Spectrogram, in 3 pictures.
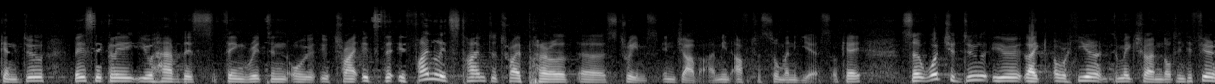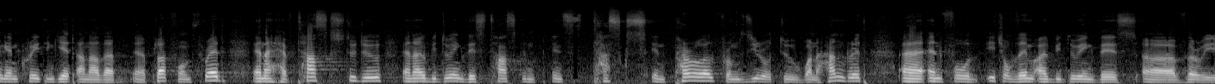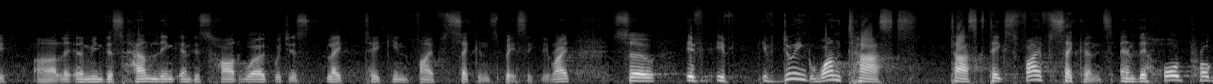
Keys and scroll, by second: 3.0 super+b, 22.7 super+b.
